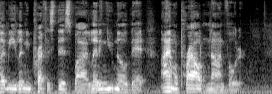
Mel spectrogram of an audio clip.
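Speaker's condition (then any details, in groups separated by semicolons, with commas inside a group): No condition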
